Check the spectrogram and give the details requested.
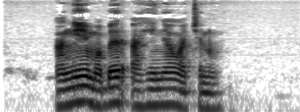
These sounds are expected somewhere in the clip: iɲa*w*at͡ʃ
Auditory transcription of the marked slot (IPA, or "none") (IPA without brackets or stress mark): w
